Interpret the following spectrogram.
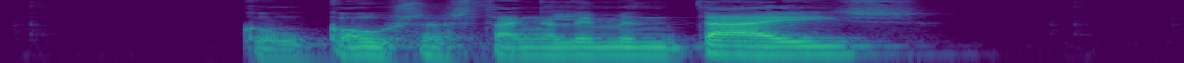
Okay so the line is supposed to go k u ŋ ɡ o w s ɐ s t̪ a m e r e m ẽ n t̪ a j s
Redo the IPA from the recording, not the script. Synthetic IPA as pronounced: k o ŋ k o w s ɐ s t̪ a ŋ e l e m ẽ n t̪ a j s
